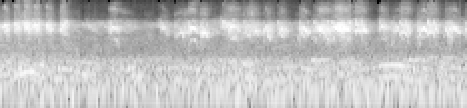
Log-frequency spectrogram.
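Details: Many sparrows chirping in the morning around weaver birds building a nest in a village, a steady high twittering mass of calls with faint low cooing underneath.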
